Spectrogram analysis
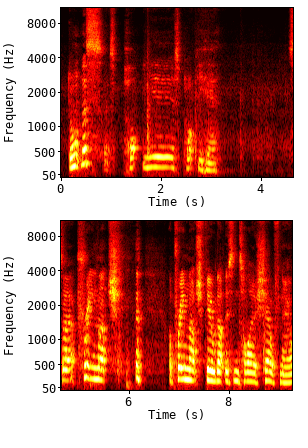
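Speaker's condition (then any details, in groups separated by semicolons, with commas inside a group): No condition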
